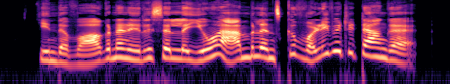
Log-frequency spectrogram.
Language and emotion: Tamil, happy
